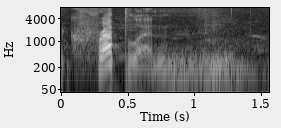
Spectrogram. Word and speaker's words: Kreplin: So we got a pronunciation. It's Logan Kreplin. Yeah, Well, you had that wrong. I had that very wrong.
